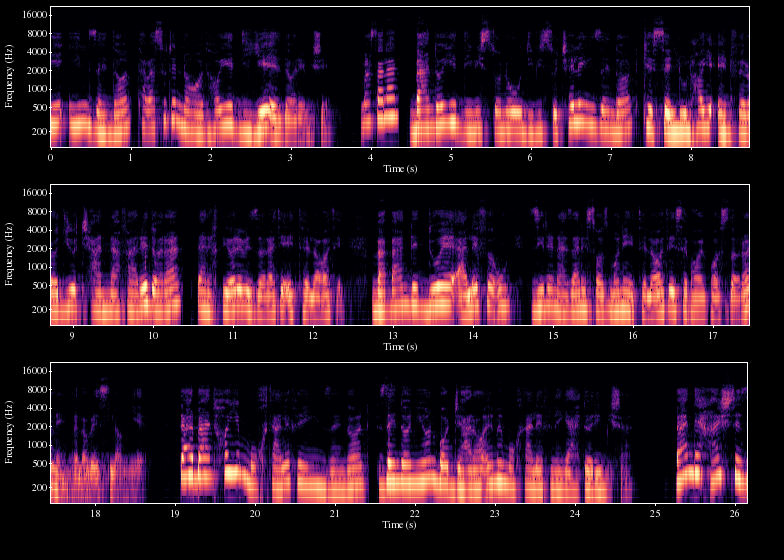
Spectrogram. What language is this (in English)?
Persian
